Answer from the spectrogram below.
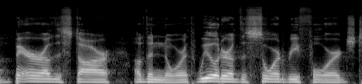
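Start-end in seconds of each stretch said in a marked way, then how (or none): none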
